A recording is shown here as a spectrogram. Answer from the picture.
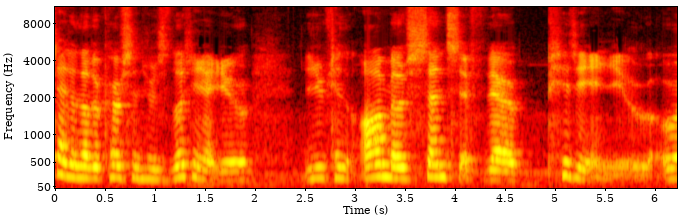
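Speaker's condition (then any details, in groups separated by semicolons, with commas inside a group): Hemi-glossectomy for oral cancer, hemiglossectomy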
